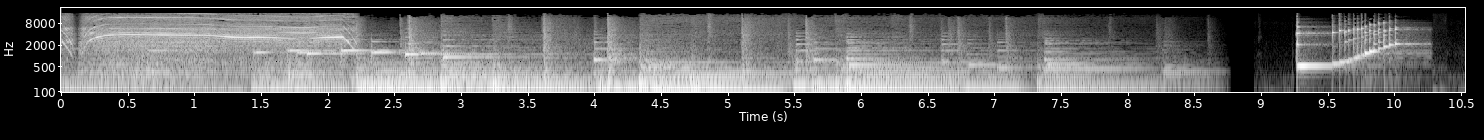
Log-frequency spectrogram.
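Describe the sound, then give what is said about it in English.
An electric drill whirs loudly up to speed, then grinds on in bursts with its pitch wavering, stops briefly, and finishes with a short rising whine. “What kind of machine do you have? I have a drill.”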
